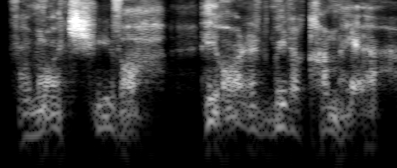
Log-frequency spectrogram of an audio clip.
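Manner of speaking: harsh, rough, grating snake voice. Storyteller voicing the snake answering a question, in a harsh snake voice. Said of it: "The snake replies in its snake voice, harsh".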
